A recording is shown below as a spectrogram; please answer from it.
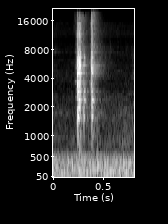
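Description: A Sony Tough memory card with a resin body is dropped onto metal, landing with two quick, bright clicks about 0.15 seconds apart. The clicks are sharp and high-pitched and die away almost at once, with only faint low background noise around them.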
